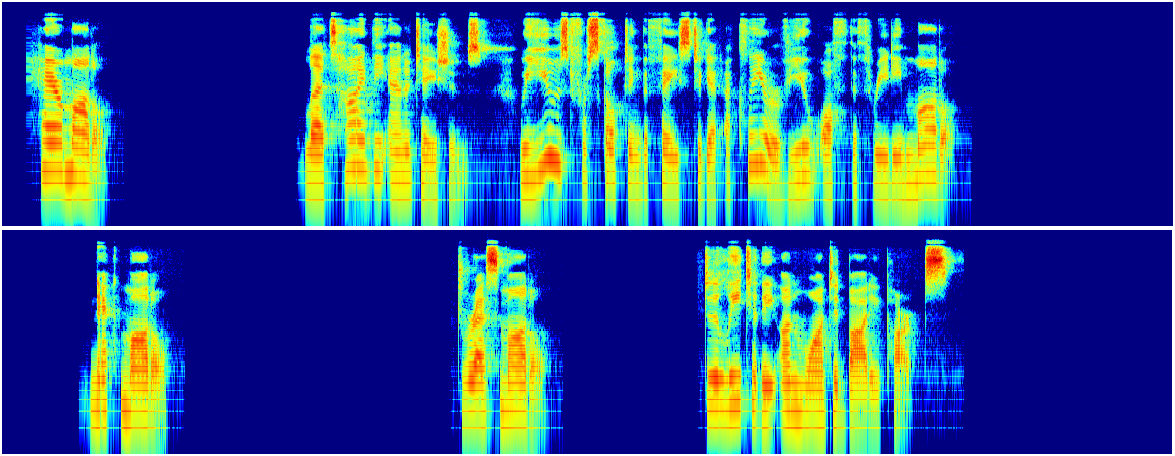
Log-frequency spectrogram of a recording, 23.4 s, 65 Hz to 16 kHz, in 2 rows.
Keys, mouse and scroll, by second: 0.5 click, 0.9-1.5 typing, 3.3 click, 7.1 click, 8.2 click, 9.0 click, 9.4 click, 9.7 click, 11.2 click, 12.4 click, 12.7-13.4 typing, 13.9 scroll, 14.5 click, 15.9 click, 16.4 typing, 17.5 click, 18.6 Delete, 18.9 click, 19.5 Delete, 19.7-20.8 scroll down 4, 20.8 click, 21.0 Delete, 21.5 click, 21.8 Delete, 22.2-22.8 scroll up 7.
